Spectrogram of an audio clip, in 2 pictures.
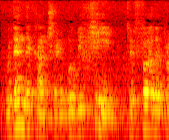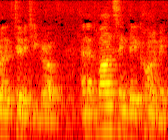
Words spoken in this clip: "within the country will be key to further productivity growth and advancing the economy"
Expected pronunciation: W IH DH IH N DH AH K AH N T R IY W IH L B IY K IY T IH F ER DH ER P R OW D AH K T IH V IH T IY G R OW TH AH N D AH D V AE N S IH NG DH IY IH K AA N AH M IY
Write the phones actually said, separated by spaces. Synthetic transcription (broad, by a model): W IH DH IH N DH AH K AH N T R IY W IH L B IY K IY T IH F ER DH ER P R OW D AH K T IH V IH T IY G R OW TH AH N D AH D V AE N S IH NG DH IY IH K AA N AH M IY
